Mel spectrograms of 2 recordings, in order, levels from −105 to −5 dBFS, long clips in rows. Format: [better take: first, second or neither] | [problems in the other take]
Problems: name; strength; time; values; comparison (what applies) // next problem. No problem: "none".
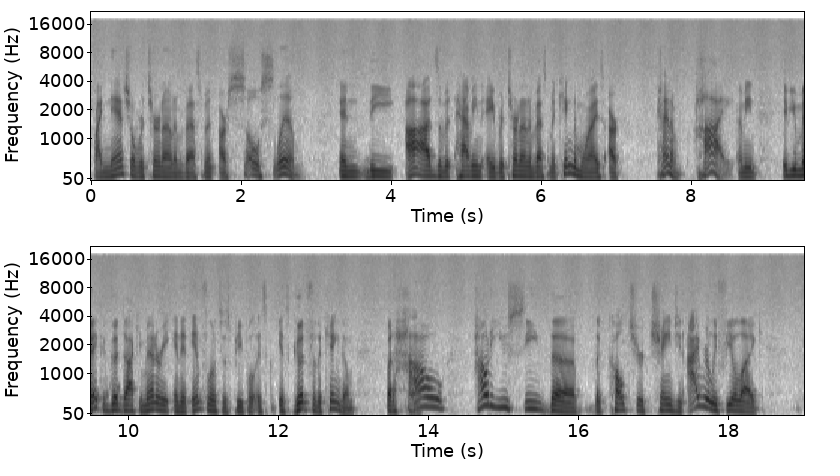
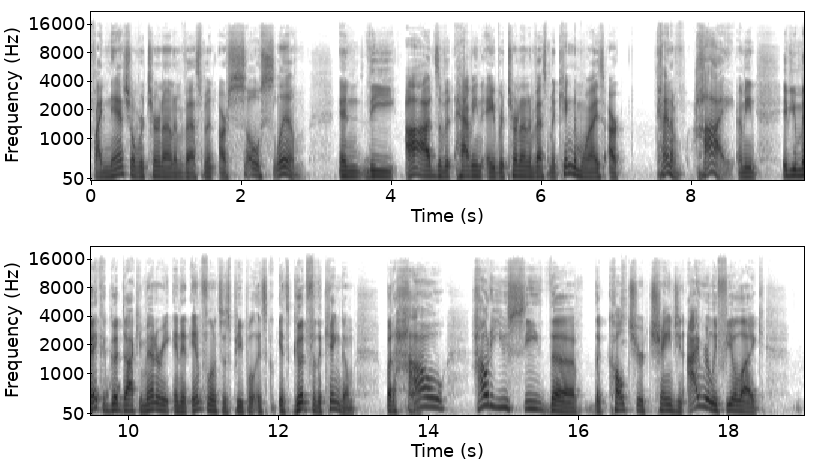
second | hiss; noticeable; throughout; 10 dB below the speech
